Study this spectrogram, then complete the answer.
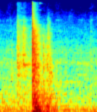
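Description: A storage drawer in the compartment of a modified Hilux single-cab pickup slides open with a brief rushing sweep and a sharp clack, close up and alone.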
